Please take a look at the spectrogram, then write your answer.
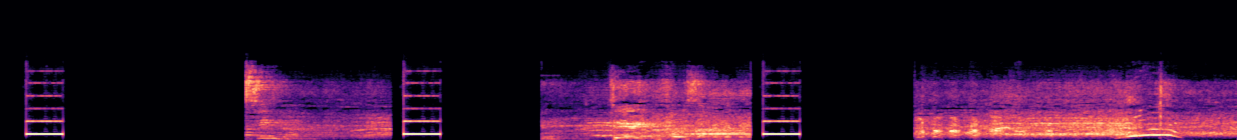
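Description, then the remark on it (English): Three short, steady censor bleeps cut in between stretches of loud, live-sounding speech by a singer on stage during a concert performance, with crowd noise behind it, each tone clipped and flat, replacing words. “Yeah, well, yeah, there were a fair amount of beeps in there, but she basically said, "You throw something at me, I'm gonna effing kill you."”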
